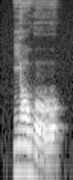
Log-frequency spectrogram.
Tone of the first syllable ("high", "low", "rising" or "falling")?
high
